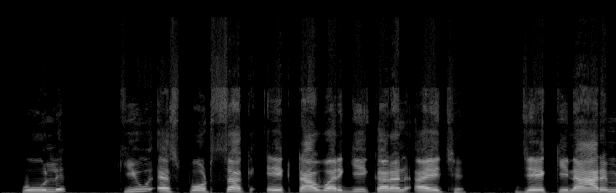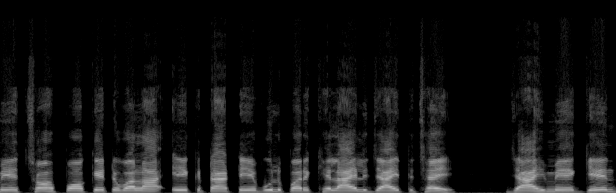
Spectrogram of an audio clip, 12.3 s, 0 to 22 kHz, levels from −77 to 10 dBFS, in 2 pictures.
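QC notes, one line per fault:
3.61–3.67 s, 3.73–3.79 s and 9.86–9.88 s: lost packet rebuilt from error correction. Packets dropped right after "क्यू स्पोर्ट्सक एक टा" and between "एक टा टेबुलपर खेलायल" and "जाइत छै" were replayed from low-bitrate copies carried in the next packet, 40, 40 and 20 ms. With no gap or smear, there is only a brief rougher, noisier grain.
3.69–3.87 s: short concealed packet loss. About 20 ms of speech never arrived, and the decoder extended the preceding sound for 13 ms before blending back. It stretches timing by a little over a hundredth of a second. Unlike the rebuilt packets, this is a guessed continuation, heard as a brief smear or wobble rather than coarser texture.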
